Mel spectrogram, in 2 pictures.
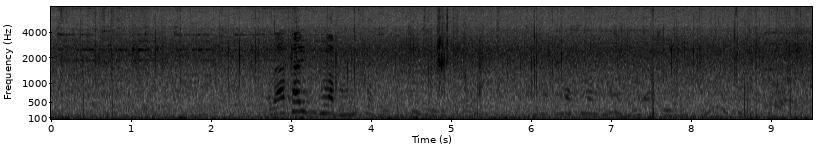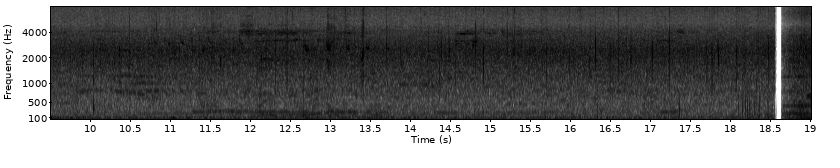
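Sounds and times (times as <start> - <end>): raindrops ticking: 0.0 - 18.6
steady rain hiss: 0.0 - 19.0.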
